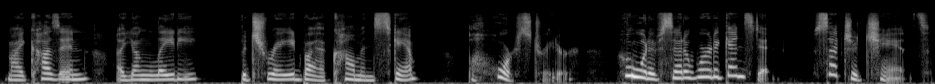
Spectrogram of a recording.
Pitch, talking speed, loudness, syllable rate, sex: 255 Hz, 140 wpm, -19 LUFS, 4.6 syllables/s, female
